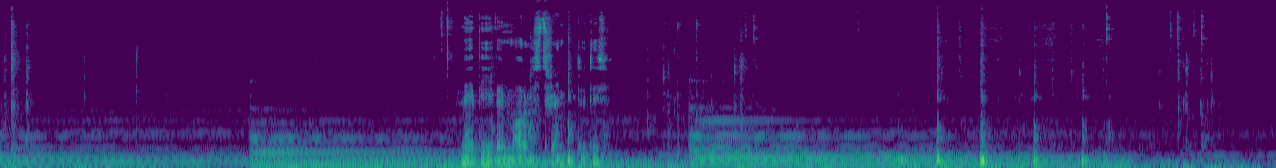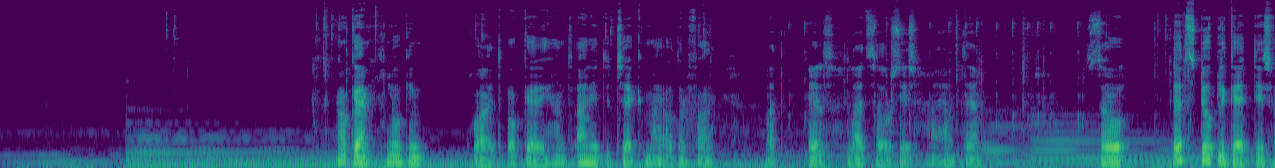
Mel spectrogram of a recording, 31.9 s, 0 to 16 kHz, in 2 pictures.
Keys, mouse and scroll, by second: 1.5 shift+z, 9.2 ctrl+s, 12.4-20.2 drag, 14.8 ctrl+s, 20.2 ctrl+s, 24.6 ctrl+s, 30.3-31.8 drag, 30.6 shift+z, 30.8-31.8 middle drag.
